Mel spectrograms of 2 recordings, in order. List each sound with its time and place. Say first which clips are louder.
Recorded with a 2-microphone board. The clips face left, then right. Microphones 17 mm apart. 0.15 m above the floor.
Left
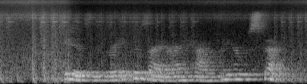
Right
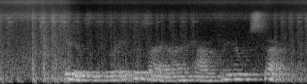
0.6 s a woman speaking: left 1 dB; 55° left (ahead or behind), 2.5 m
